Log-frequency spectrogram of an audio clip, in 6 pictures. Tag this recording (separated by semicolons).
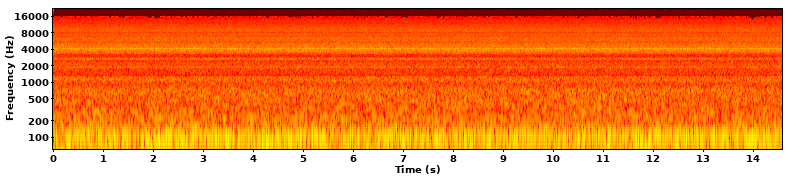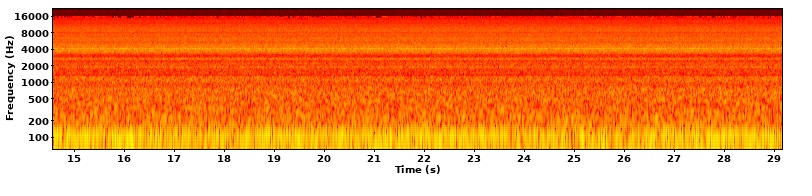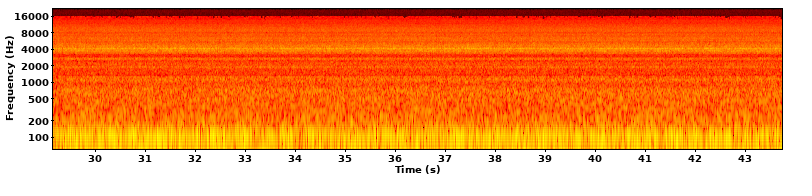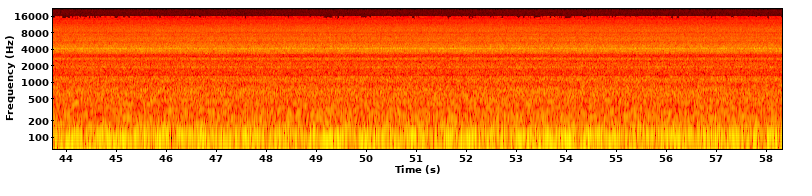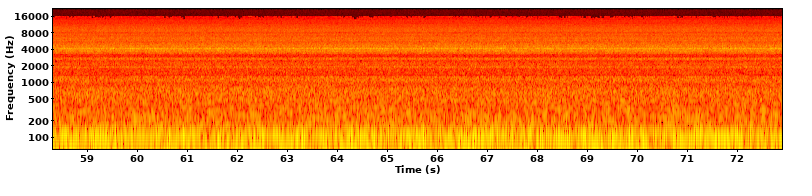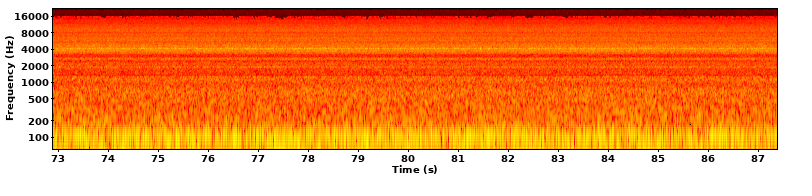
atmosphere; engineroom; background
